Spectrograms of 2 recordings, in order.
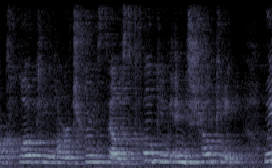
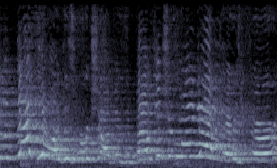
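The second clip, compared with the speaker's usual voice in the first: much higher, louder mock-scolding; teasing scold; 9 semitones higher, 9 dB louder than usual. Speaker scolds a smirking audience member, loud teasing. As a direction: playfully scold the dirty-minded guy.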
